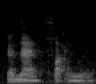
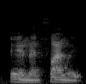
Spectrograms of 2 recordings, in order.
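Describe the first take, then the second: No difference in how they are said.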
